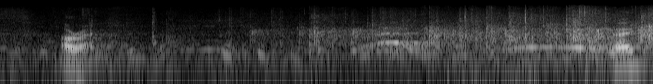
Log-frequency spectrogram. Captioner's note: applause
